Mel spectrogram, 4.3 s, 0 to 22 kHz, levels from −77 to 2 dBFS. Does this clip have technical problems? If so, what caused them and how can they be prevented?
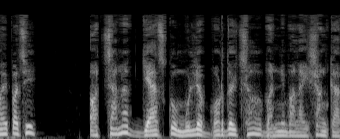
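Yes. The speech sounds hissy and grainy throughout, with blurred attacks and nothing above 14.2 kHz. This is likely Vorbis compression at low quality, which fits a bitrate around 35 kbps. The treble is quantised so coarsely that its detail turns into noise. To prevent this, encode at a higher Vorbis quality setting and keep an uncompressed master for re-encoding.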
